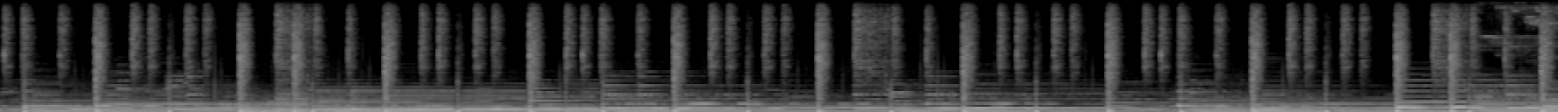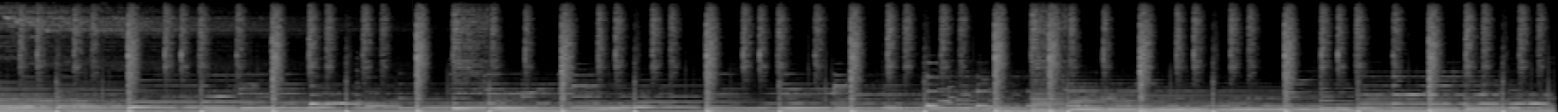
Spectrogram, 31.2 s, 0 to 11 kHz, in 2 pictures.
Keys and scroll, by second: 21.2 super+Tab.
